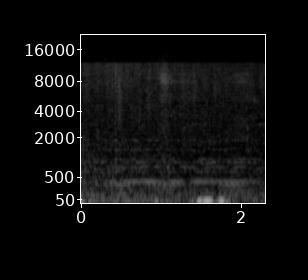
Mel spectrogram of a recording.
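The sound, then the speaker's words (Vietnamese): Heavy rain pours down in a steady downpour, a dense, continuous hiss of water striking surfaces with no breaks and no voices. “Cơn mưa xối xả kéo dài khoảng 2 giờ đồng hồ kết thúc.”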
